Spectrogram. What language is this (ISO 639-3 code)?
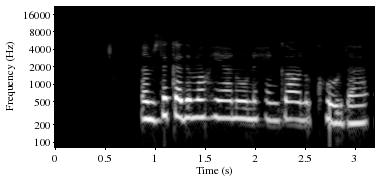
pus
